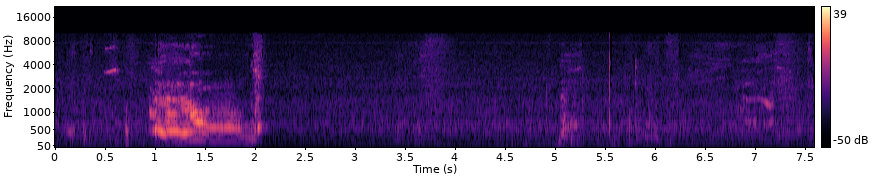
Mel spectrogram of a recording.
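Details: Pet dog getting vocal indoors, giving one brief wavering whine-howl of about a second, then quiet room noise with a few faint clicks.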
